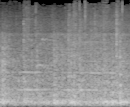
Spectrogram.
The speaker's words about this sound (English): Got a train going by. Yeah, we got a little mini toy train going by. With no kids.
